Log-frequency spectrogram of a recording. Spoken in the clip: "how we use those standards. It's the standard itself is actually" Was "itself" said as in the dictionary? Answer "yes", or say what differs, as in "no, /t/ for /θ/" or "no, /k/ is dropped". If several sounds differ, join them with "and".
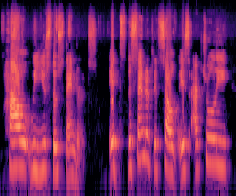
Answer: yes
